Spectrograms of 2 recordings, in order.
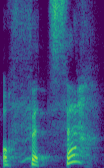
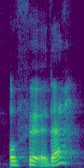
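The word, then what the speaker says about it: å føde: Like, to give birth, I always say "offutse," and I think it's "offøde."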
